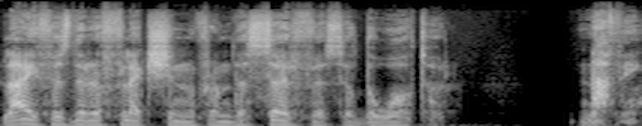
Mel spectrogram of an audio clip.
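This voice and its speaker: A man speaks in a put-on character voice. His pitch is fairly low. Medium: video game. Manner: cold, curt.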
